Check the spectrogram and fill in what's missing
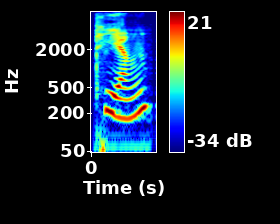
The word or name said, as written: teang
